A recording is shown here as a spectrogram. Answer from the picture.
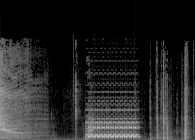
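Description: A telephone bell rings in one loud, steady burst lasting about a second, its rapid trill buzzing evenly. Scattered clicks and brief sharp noises follow, with a noisy hiss at the start.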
